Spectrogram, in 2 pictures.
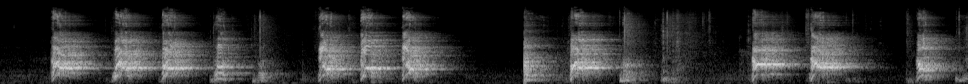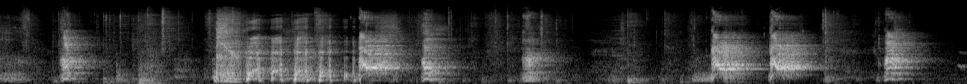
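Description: A Pembroke Welsh Corgi barks in quick bursts of sharp, mid-pitched barks with brief pauses between them.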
